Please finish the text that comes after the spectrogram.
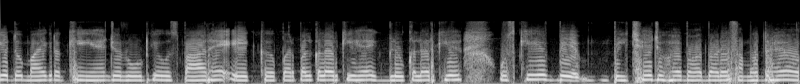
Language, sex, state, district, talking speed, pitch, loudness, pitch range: Hindi, female, Uttar Pradesh, Hamirpur, 225 wpm, 195 Hz, -11 LUFS, 190-205 Hz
